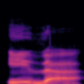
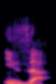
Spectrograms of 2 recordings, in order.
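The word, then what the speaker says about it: إذا: Idza. Ah, danya hati-hati tidak izza. Idza. Ujung lidahnya nempel ke langit-langit. Idza. Inya dari tenggorokan bawah. Dnya dari ujung lidah dengan ee gigi seri atas.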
